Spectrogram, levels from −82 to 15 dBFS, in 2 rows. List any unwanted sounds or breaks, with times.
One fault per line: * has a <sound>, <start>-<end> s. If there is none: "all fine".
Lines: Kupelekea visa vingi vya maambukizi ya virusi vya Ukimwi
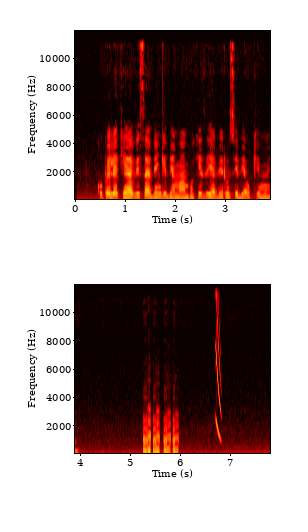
* has a laugh, 5.3-6.0 s
* has a chirp, 6.7-6.8 s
